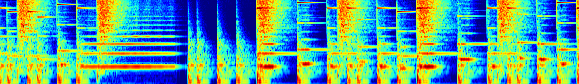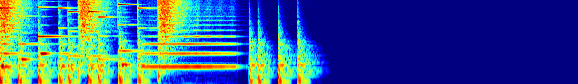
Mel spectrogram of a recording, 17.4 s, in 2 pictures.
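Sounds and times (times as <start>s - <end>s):
drums: 0.0s - 2.1s, 2.8s - 11.7s, 12.3s - 13.4s.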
